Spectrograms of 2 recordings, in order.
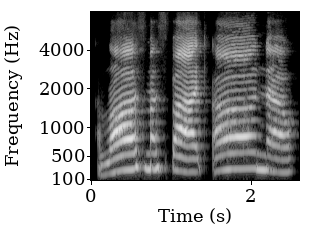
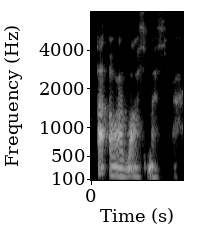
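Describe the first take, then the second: First: Louder and slow, drawn-out dismay; dismayed exclaim. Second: Low quiet muttering. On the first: To her stream chat, slow louder dismay at losing her spot. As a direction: announce the lost place to the chat. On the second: Reading comments on stream, she mutters on losing her place. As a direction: lower and softer, muttered to herself. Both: Real, not acted.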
